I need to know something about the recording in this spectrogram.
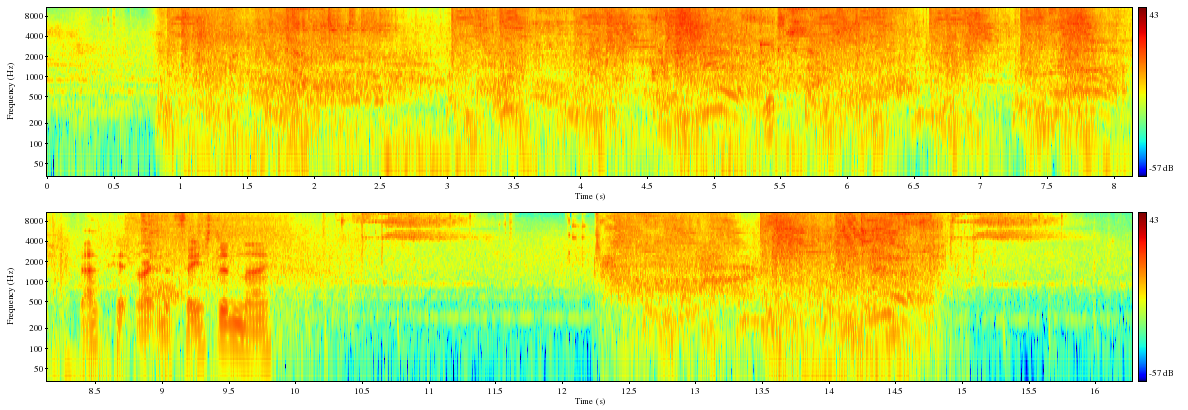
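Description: Weapons clash and slash with loud impacts and shattering ice.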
